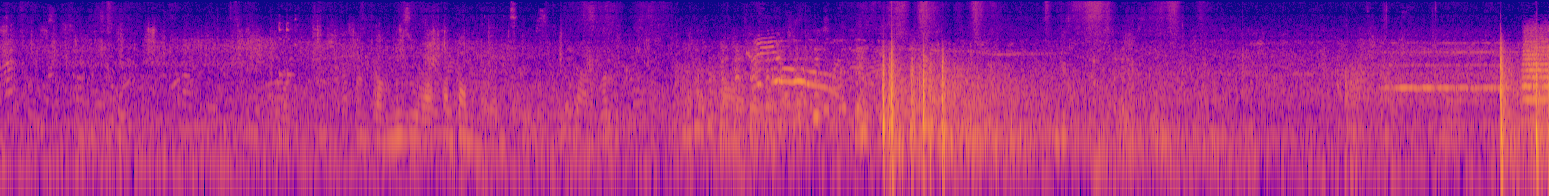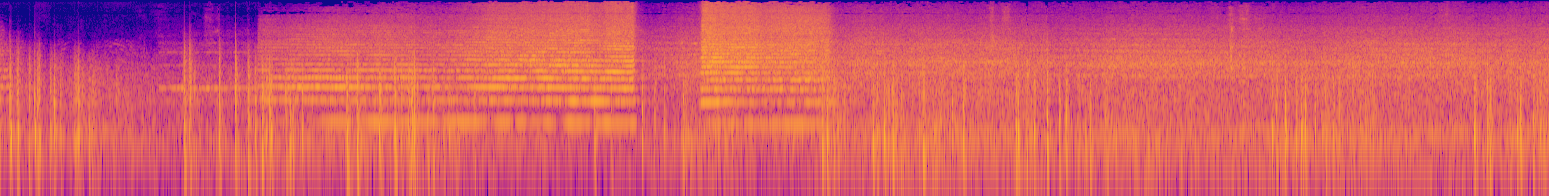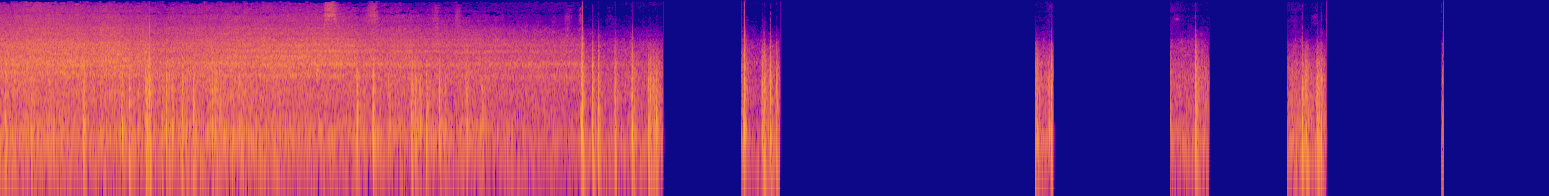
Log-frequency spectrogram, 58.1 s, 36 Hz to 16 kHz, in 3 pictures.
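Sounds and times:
fireworks bangs and crackles: 0.0s - 47.0s, 48.0s - 48.5s, 51.7s - 51.9s, 53.4s - 53.9s, 54.8s - 55.3s
horn sounding: 17.3s - 19.6s, 21.4s - 30.2s.

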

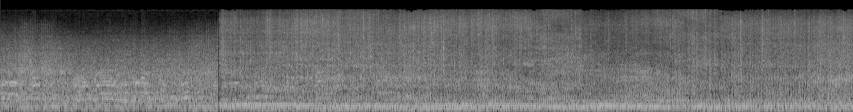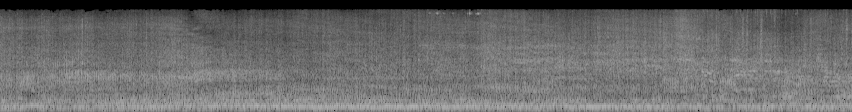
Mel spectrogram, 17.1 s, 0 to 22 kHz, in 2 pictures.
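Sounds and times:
dirt bike engines running hard: 0.0s - 17.0s.

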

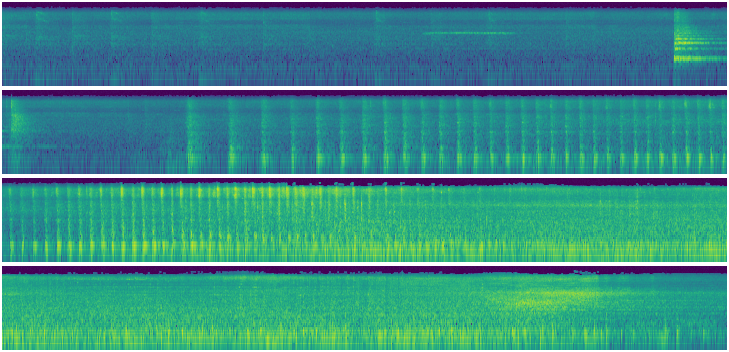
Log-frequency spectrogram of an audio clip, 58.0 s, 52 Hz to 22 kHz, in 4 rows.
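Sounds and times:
steam locomotive exhaust beats: 0.0s - 58.0s
wheels clicking over rail joints: 17.0s - 53.5s
carriages rumbling past: 30.1s - 58.0s.

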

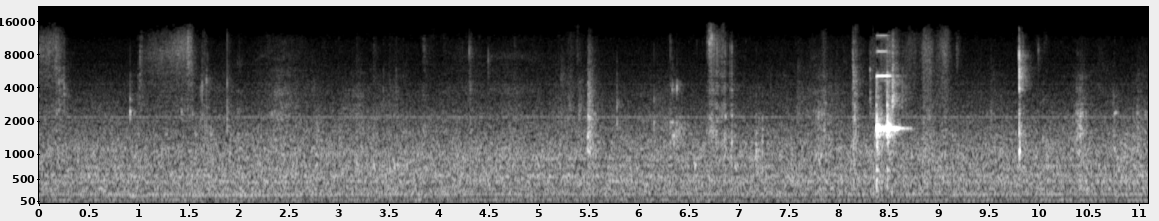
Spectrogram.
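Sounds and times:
short electronic beep: 8.4s - 8.7s.

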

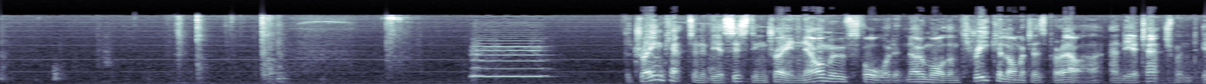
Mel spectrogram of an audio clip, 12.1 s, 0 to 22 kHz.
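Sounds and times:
loud steady pitched tone: 4.4s - 12.0s.

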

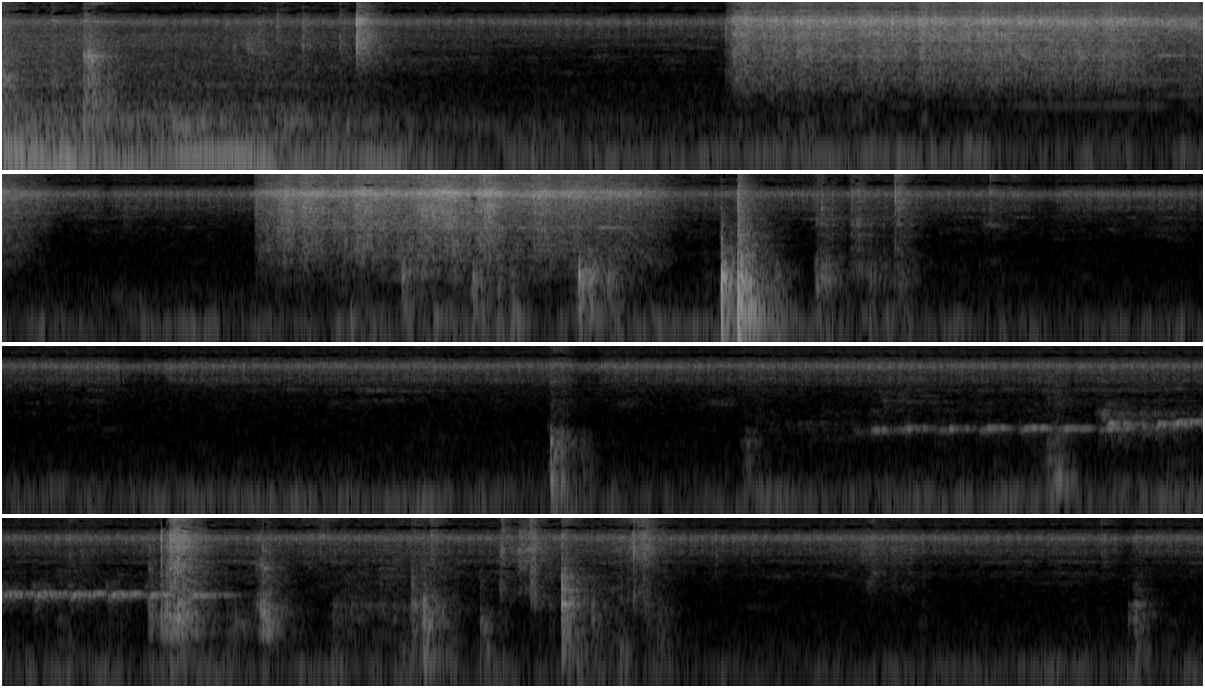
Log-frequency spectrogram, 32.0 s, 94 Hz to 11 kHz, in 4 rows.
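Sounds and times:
cordless drill boring wood: 4.8s - 8.4s, 9.7s - 12.6s.

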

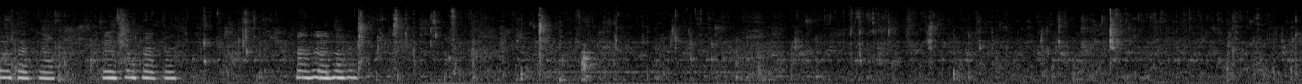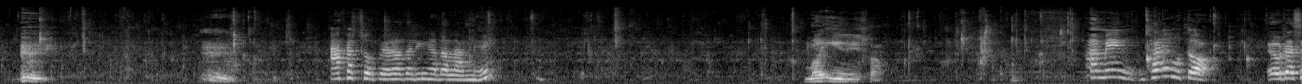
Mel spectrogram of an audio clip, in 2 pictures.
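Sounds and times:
people chewing food: 0.0s - 26.0s.

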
